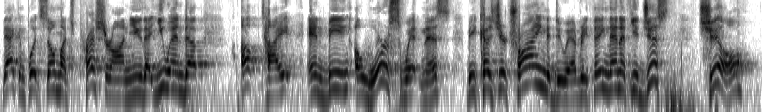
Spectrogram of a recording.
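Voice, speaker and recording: A man's voice: high voice, unhurried. A man preaching a sermon, fervent and repetitive, with frequent hallelujahs.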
